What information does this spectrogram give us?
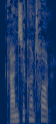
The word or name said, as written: grænsekontrol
